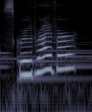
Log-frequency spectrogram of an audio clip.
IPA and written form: ˈskruːˌdraɪvər (Screwdriver)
